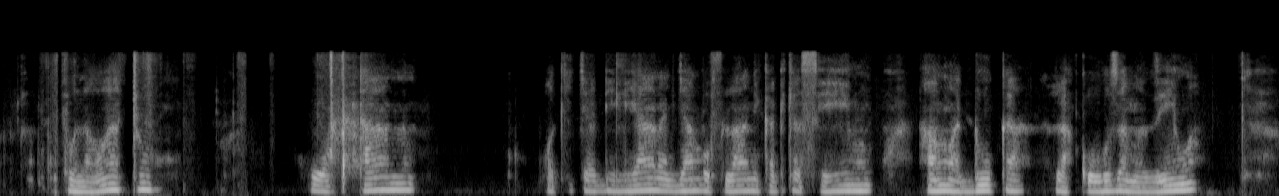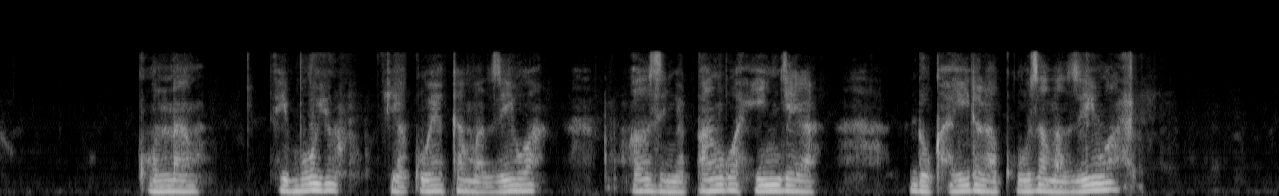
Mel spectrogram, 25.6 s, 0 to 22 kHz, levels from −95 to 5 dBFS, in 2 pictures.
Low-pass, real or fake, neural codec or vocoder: 7.2 kHz; fake; codec, 16 kHz, 4 kbps, FreqCodec, smaller model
